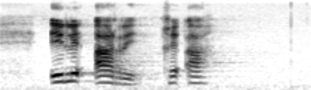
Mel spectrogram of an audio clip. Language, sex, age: Northern Sotho, male, 24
